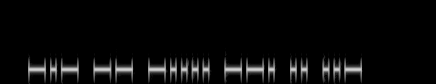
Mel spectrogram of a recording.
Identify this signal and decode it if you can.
Morse code, heard as a keyed tone, about 22 wpm, 700 Hz. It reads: KM6GIU
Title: USA Call Signs - 6 Characters - Repeated 2x - 22wpm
